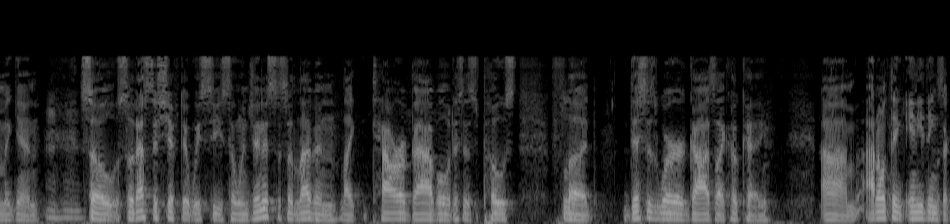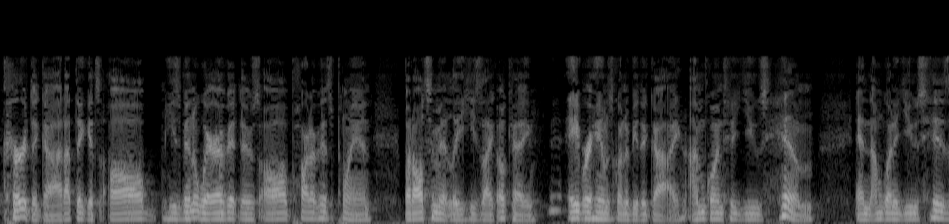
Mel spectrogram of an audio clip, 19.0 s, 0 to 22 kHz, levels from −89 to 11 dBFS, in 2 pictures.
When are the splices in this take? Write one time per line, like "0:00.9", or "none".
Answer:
none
